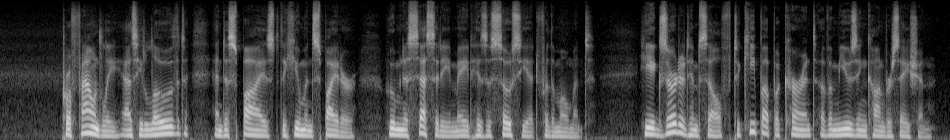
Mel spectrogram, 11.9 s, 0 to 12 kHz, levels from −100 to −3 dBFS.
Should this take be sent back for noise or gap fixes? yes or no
no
